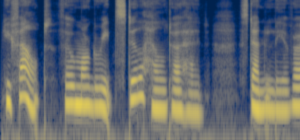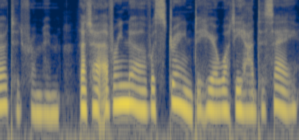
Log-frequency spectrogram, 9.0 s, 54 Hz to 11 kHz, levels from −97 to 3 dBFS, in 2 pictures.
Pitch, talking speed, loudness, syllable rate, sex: 185 Hz, 165 wpm, -19 LUFS, 4.5 syllables/s, female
